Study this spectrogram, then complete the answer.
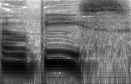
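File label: "Obesity", American English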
